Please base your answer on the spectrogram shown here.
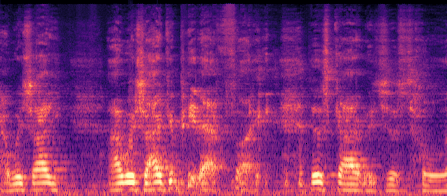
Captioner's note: laughs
